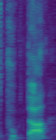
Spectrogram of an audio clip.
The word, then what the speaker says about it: 붉다: So 붉, it looks like 붉, pronounced as 붉다.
